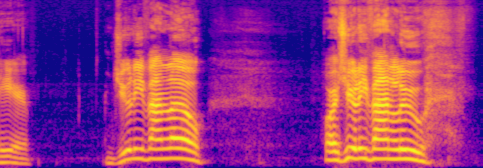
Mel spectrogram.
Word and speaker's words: Vanloo: Julie Vanloo or Julie Vanloo. I think her name is pronounced Julie Vanlow, but um she doesn't mind people chanting Julie Vanloo because uh you know it's a good chant.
